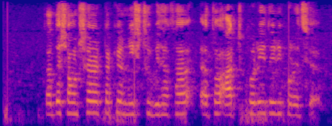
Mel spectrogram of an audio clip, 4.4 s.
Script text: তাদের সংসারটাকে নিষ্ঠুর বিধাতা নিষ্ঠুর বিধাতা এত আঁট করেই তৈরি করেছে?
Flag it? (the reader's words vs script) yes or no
yes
